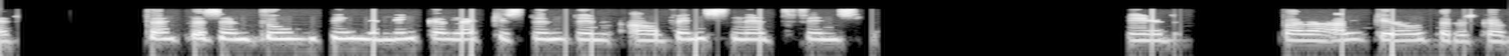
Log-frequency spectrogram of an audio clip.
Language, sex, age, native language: Icelandic, female, 30-39, Icelandic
